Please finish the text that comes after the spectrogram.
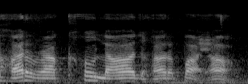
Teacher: ਰਾਖਹੁ ਹਹਾ ਉਚਾਰਨ ਕਰਨਾ ਰਾਖੁ ਨਹੀਂ ਕਹਿ ਦੇਣਾ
